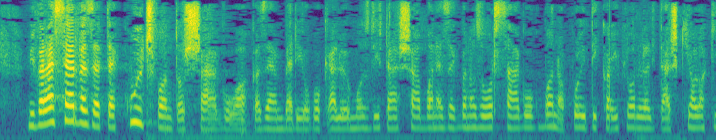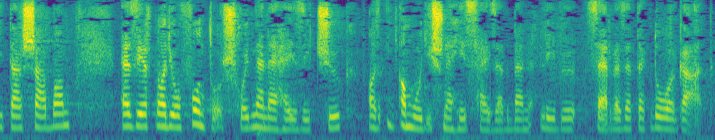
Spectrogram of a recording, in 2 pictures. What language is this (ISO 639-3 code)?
hun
